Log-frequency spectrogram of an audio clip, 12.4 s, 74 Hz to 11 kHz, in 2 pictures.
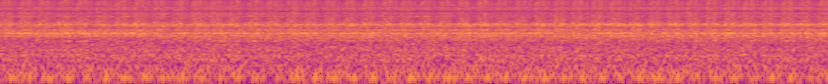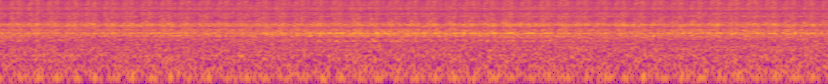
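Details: Fox Body Mustang V8 running on a jump box after long storage: continuous busy idle with a faint uneven pulse, still finding its idle; no smoke, owner says the front sounds off, possibly a dropped felt.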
